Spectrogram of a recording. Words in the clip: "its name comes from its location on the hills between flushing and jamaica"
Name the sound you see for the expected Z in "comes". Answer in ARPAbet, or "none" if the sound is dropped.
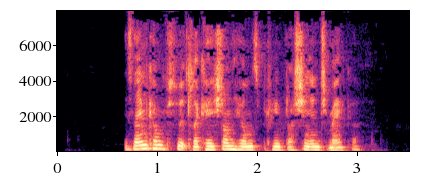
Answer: none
